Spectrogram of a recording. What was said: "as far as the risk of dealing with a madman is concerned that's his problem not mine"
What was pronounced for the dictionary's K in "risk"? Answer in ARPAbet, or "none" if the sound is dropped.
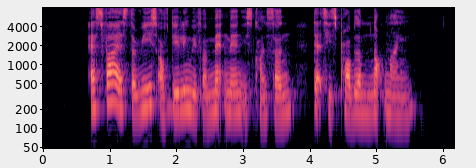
none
